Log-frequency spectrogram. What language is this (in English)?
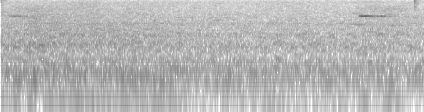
Kinyarwanda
